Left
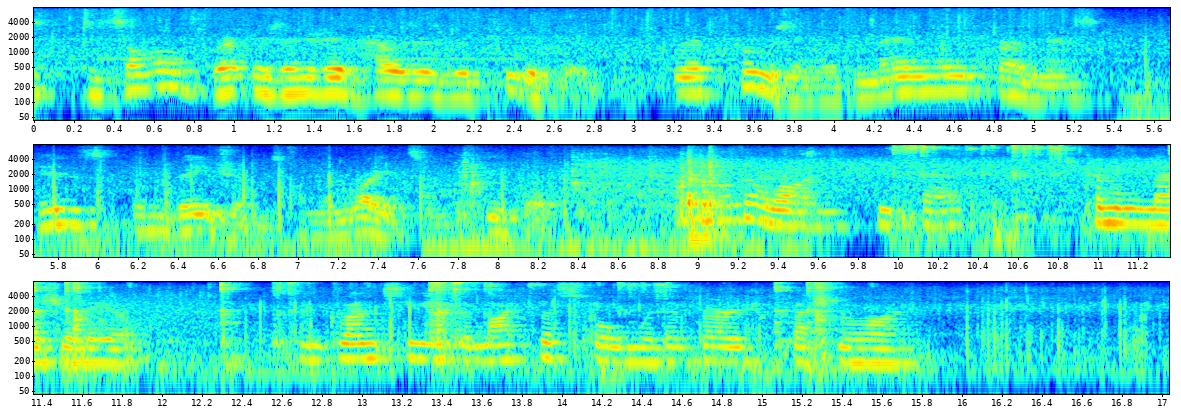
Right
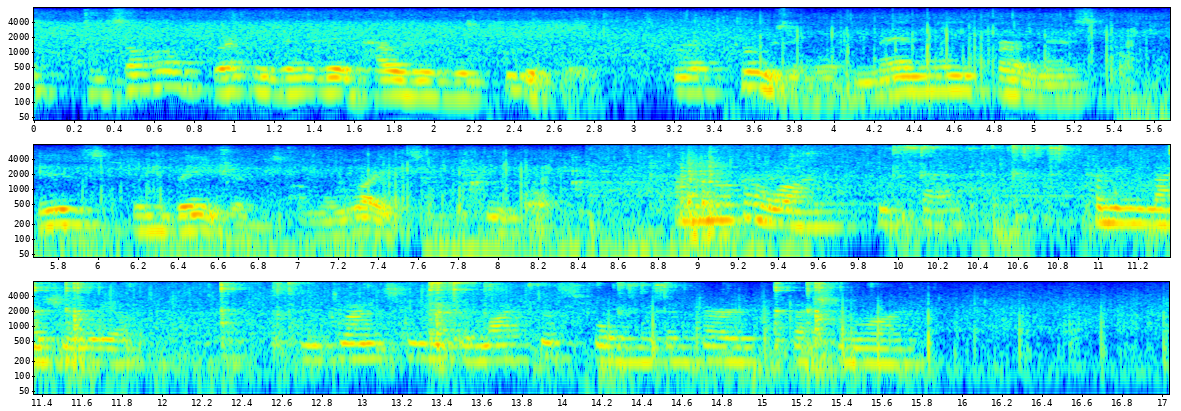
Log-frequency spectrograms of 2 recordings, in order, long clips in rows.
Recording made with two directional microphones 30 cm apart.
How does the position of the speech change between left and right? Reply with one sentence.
You can hear the speech go right and come back.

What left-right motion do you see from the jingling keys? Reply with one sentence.
You can hear the jingling keys go left and come back.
